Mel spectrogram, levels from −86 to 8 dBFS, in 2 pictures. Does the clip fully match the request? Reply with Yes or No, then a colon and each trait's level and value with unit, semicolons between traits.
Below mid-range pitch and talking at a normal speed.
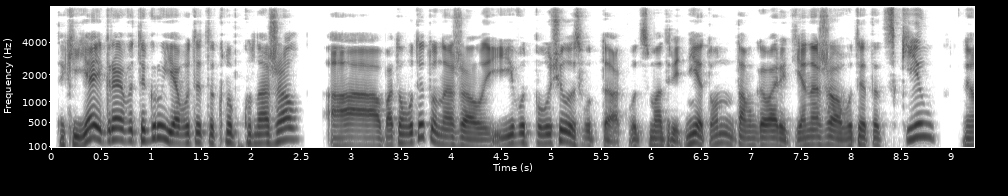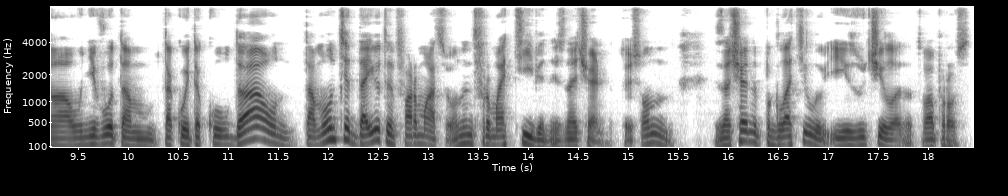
No: low, 120 Hz; fast, 175 wpm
